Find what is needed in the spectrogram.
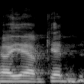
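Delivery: normal talking voice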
